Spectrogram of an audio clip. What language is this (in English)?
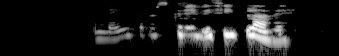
Icelandic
